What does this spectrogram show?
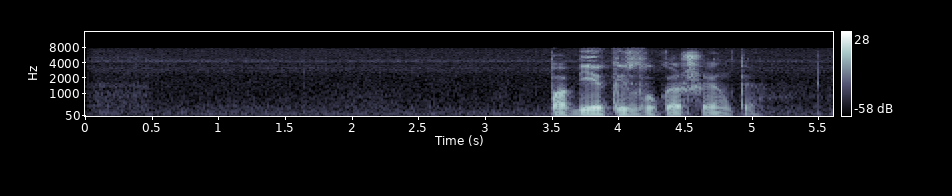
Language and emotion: Russian, neutral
